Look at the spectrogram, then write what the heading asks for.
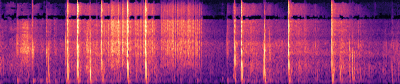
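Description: Aerial fireworks bursting: more than a dozen sharp bangs. They come in a quick run in the first three seconds, then more spaced out after a short lull.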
